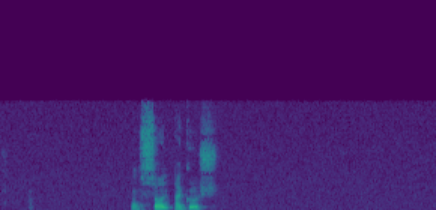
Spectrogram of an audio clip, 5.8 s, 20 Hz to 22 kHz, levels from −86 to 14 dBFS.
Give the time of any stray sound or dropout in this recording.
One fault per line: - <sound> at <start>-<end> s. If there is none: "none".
none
